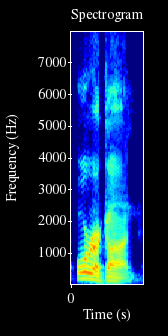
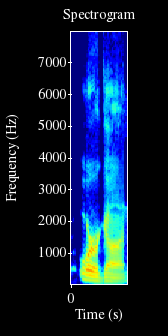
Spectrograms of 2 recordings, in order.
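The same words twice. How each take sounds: First: The word is said with three syllables. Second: The word is said with two syllables. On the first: The speaker calls it wrong. "it's not Oregon" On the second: The speaker calls it right. "it's two syllables"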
